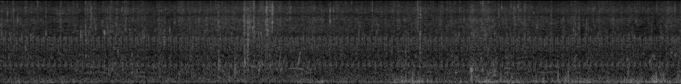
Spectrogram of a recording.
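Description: Sea water sloshing and lapping against concrete breakwater blocks, with wind buffeting the microphone as a low rumble that grows from about four seconds in.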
